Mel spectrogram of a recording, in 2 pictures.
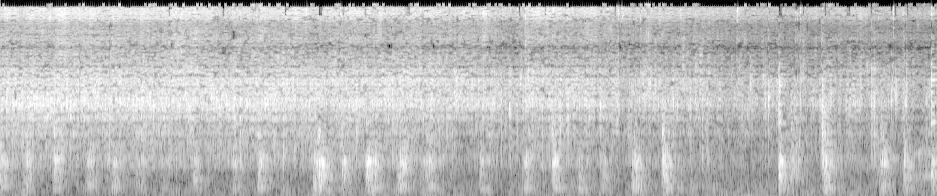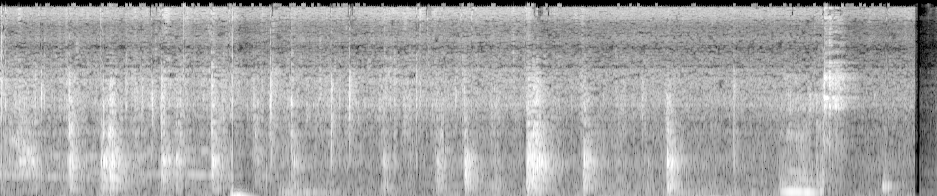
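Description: Coriander leaves and tempering frying in a pan for traditional curd rice, with a steady close sizzle broken by frequent metal spoon clinks and stirring scrapes, and no talk.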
